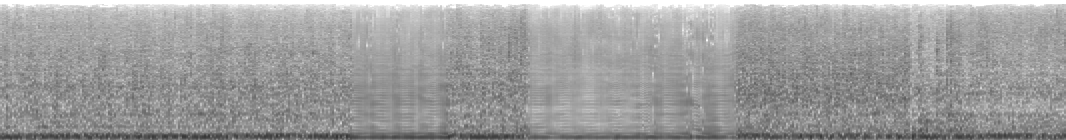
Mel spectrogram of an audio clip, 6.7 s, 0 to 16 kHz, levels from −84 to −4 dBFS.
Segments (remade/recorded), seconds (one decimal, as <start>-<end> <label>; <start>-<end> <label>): 0.0-2.2 recorded; 2.2-2.8 remade; 2.8-3.3 recorded; 3.3-4.6 remade; 4.6-6.7 recorded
